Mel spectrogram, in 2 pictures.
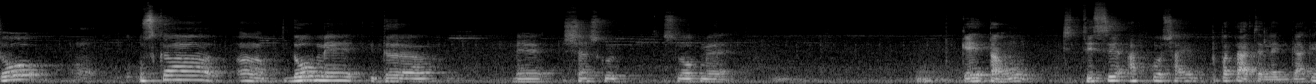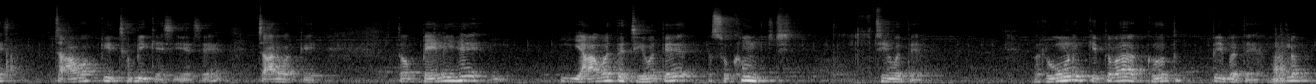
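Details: Stammering in an adult male during Day 4 of his daily speech practice, speaking Hindi; he says he stuttered more during this section.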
